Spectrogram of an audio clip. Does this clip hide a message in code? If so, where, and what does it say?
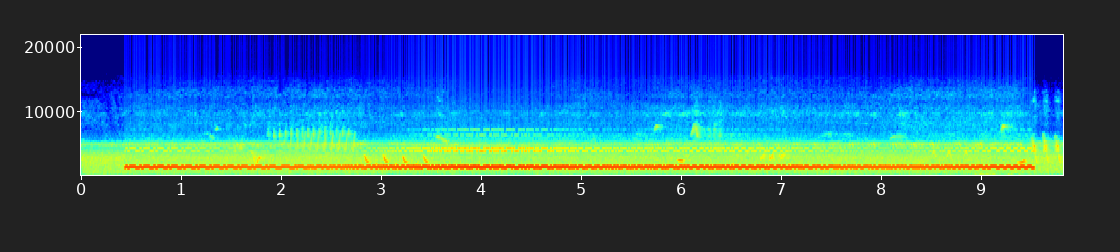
Yes: NAVTEX (SITOR-B), 100 baud, 170 Hz shift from 0.4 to 9.5 s, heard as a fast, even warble, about 1360 Hz centre, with fading and the noise of a park. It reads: MMIOES BHTXFNO WAXIK IH KWCKQWK KAY OZLFG QMWZ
